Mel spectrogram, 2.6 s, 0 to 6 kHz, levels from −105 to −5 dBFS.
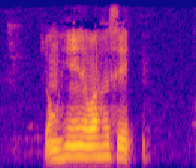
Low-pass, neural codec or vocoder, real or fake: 5.4 kHz; none; real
